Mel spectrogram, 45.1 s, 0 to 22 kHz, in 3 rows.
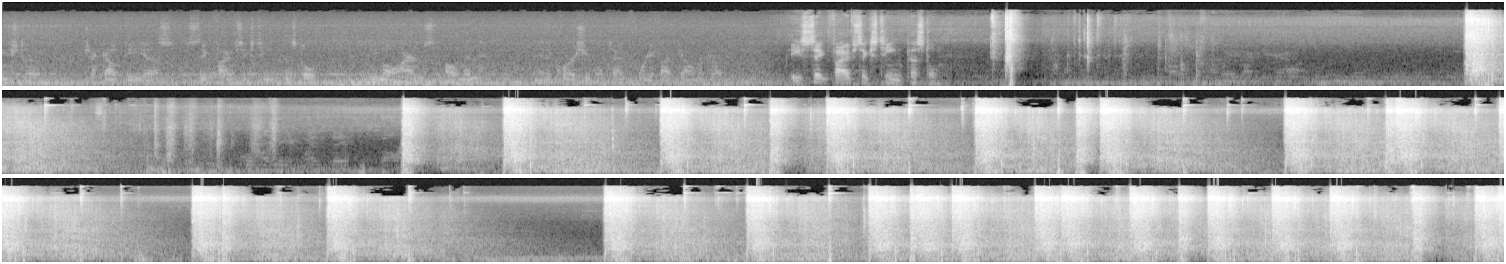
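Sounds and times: pistol gunshots: 0:14.6 - 0:16.1, 0:19.0 - 0:31.3, 0:31.9 - 0:34.7, 0:36.0 - 0:45.0.

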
